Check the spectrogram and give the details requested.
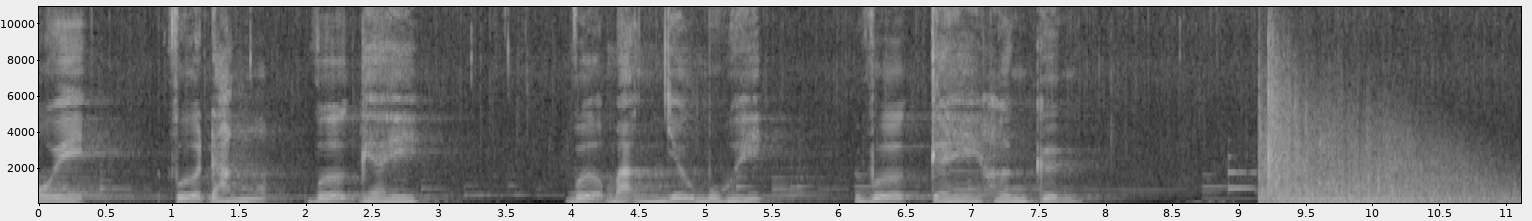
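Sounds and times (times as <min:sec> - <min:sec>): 
speech: 0:00.0 - 0:03.0, 0:04.0 - 0:07.9
rainfall: 0:00.0 - 0:11.1
thunderclap: 0:09.1 - 0:11.1.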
